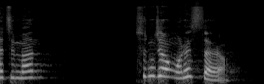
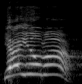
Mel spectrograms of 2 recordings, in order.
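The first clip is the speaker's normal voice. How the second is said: loud, much higher mock rebuke; mock scolding shout; 11 semitones higher, 8 dB louder than usual. Preacher imagining God scolding her, mock shout. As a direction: bark it like an imagined angry scolding. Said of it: "야단을 치시는 게 아니라".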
